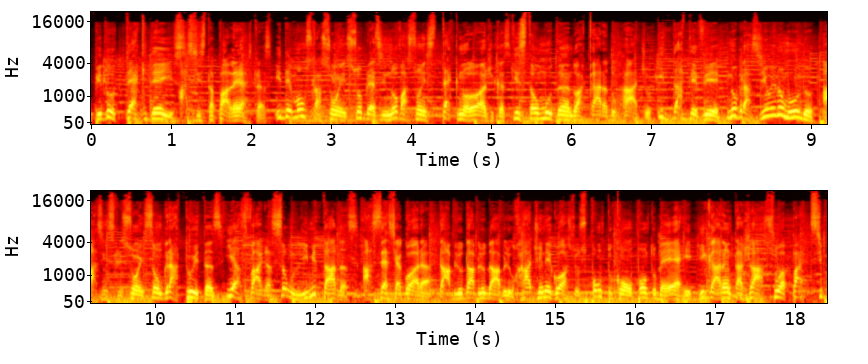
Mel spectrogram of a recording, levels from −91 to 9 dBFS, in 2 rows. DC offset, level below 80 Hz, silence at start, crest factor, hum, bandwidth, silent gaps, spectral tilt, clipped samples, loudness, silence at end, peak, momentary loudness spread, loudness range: under 0.1%; -30 dBFS; 0 s; 12 dB; none; over 20 kHz; none; -4.5 dB/octave; under 0.1%; -13 LUFS; 0 s; 0 dBFS; 5 LU; 1 LU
